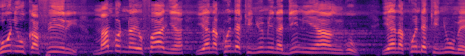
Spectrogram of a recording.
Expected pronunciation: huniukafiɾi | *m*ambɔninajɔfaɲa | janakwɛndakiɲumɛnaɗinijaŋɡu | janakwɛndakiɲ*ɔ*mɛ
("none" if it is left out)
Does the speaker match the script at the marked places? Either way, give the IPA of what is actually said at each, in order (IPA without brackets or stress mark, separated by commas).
m, u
